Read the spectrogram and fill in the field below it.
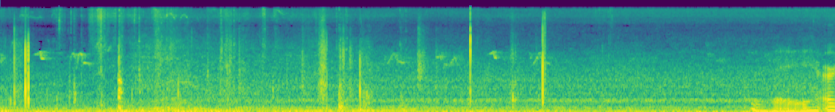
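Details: A swarm of bees arriving at a swarm trap: a steady low humming drone from many bees, with scattered clicks and knocks and a person speaking nearby.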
